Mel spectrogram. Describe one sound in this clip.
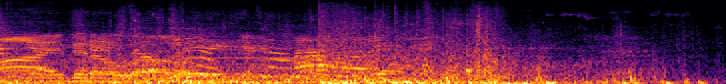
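Magic blasts crackle and whoosh in quick bursts.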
